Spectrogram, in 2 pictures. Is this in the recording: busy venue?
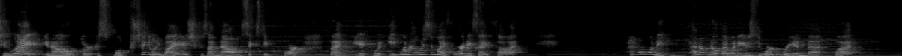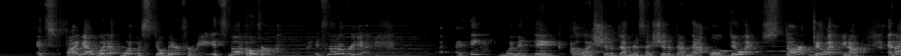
no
